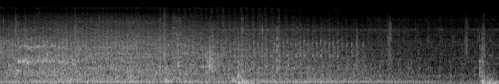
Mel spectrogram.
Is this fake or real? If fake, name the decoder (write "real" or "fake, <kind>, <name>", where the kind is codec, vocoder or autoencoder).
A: real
